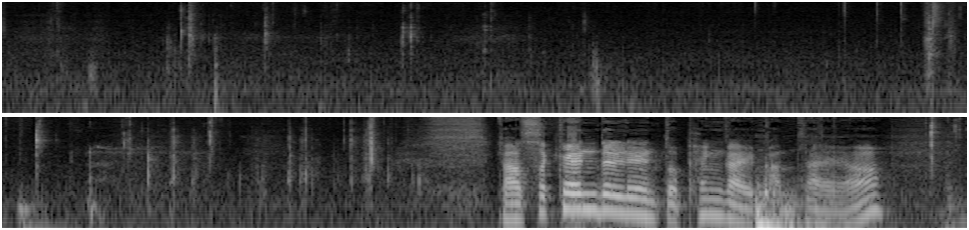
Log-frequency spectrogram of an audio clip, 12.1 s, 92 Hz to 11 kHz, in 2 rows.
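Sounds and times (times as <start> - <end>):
soft chewing: 0.0 - 3.9
soft thump: 10.8 - 11.2.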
